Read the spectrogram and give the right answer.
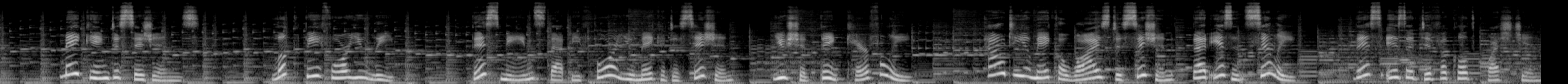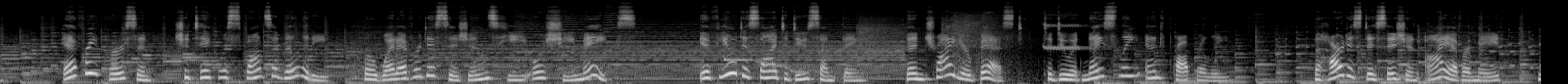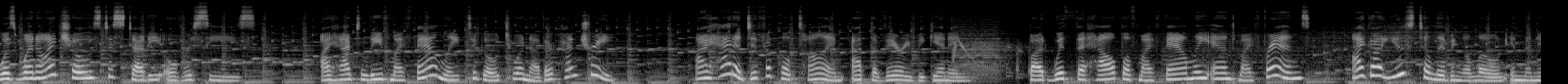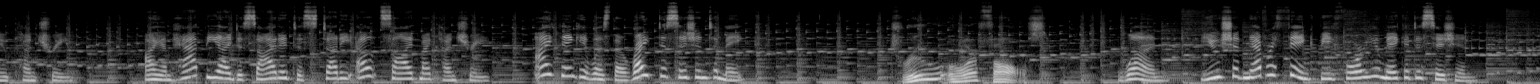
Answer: False. You should think carefully before you make a decision.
